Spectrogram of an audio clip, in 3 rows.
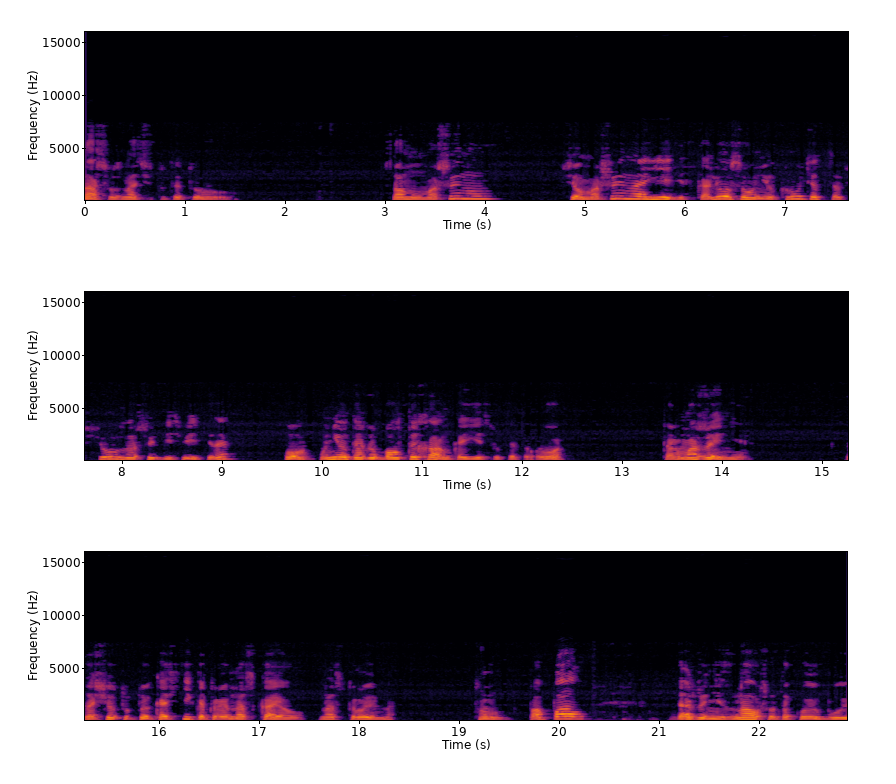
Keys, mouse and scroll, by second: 2.4 click, 4.0-19.4 drag.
